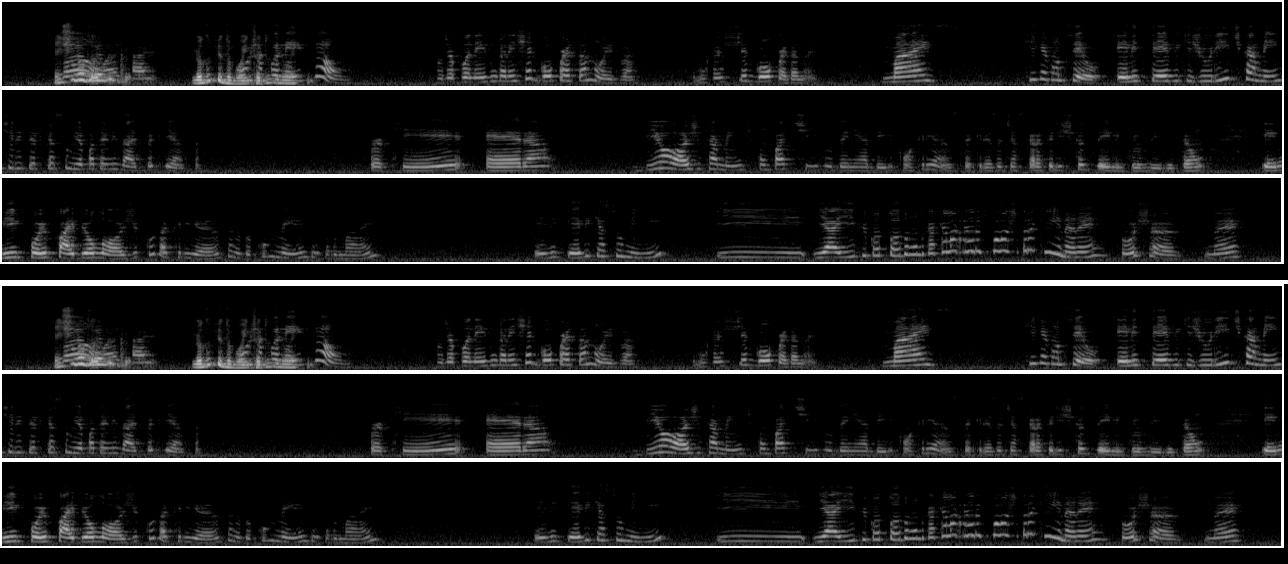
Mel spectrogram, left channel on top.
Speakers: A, on the right; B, on the right.
A: A gente
B: Não,
A: não. duvida.
B: a- a-
A: Eu duvido muito,
B: o japonês
A: eu duvido muito.
B: não. O japonês nunca nem chegou perto da noiva. Nunca chegou perto da noiva. Mas o que que aconteceu? Ele teve que, juridicamente, ele teve que assumir a paternidade da criança. Porque era biologicamente compatível o DNA dele com a criança. A criança tinha as características dele, inclusive. Então, ele foi o pai biológico da criança no documento e tudo mais. Ele teve que assumir. E, e aí ficou todo mundo com aquela cara de bolacha traquina, né? Poxa, né?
